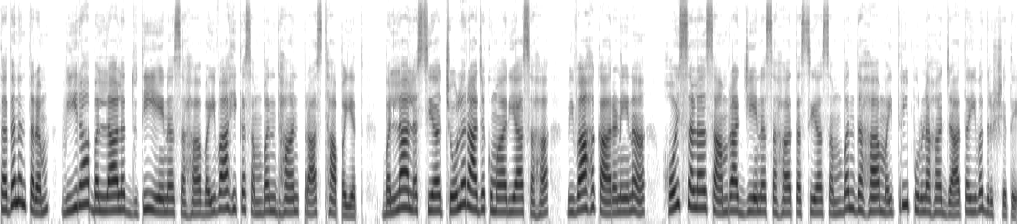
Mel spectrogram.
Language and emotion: Sanskrit, neutral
